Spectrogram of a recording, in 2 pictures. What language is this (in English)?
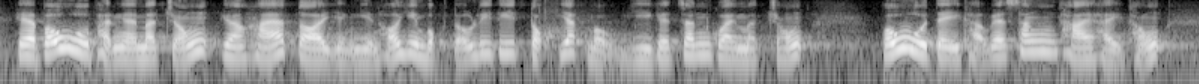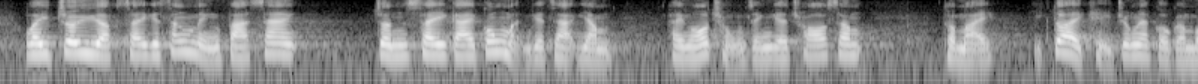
Cantonese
